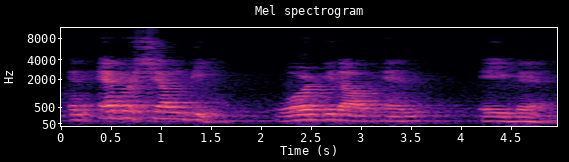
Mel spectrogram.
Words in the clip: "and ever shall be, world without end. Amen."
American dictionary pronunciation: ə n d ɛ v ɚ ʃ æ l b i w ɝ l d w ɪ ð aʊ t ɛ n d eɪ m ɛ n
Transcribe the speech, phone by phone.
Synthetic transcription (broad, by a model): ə n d ɛ v ɚ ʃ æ l b i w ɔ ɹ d w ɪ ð aʊ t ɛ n eɪ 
